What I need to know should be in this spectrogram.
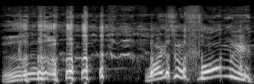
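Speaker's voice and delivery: slow, high, laughing through it. Real, not acted. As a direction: stretch it out while cracking up. Laughing at foaming mouth.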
